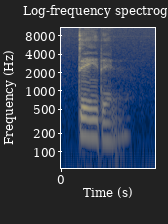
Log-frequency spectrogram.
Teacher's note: Note in dating, we use a flap T, dating.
